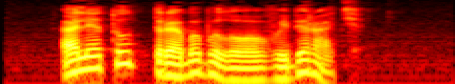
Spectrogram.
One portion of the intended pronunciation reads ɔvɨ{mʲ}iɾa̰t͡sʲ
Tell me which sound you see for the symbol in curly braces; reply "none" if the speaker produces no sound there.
bʲ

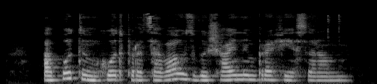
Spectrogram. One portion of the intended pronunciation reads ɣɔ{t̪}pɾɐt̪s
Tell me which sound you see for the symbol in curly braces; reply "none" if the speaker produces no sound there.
t̪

